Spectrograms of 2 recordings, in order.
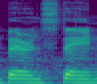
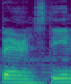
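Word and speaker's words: Berenstain: It's always been Baron Stain, not Baronstein. Everyone, every everyone every they all want to pronounce it Stain, but it's Stain.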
